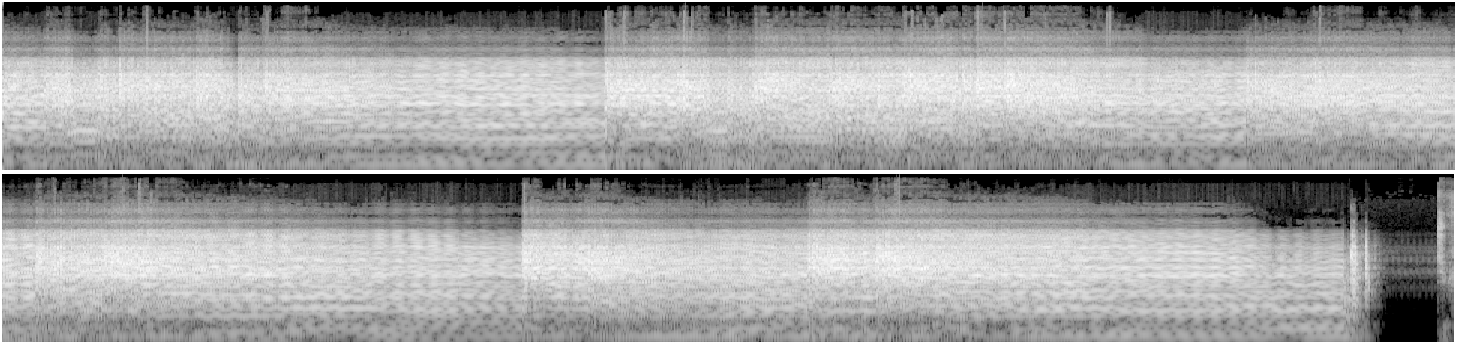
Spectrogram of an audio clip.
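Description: Distorted octave-fuzz guitar chords through a Jam Pedals Octaurus LTD pedal, loud and sustained, strummed continuously for about twenty-three seconds with a few re-struck chords before cutting off abruptly.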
